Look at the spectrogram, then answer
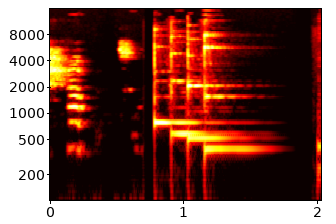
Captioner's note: question ding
